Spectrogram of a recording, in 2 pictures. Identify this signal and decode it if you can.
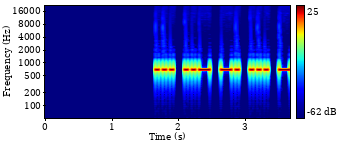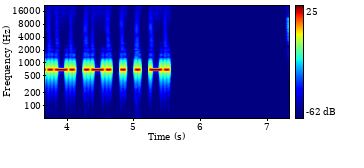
Morse code, heard as a keyed tone, about 22 wpm, 700 Hz. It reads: SUNSCREEN
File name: Easy Words - Speed-Racing with Hints - 22wpm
